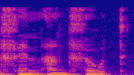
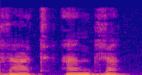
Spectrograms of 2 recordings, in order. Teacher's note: the friction is created as the air passes over the tongue and past the upper front teeth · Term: interdental fricatives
